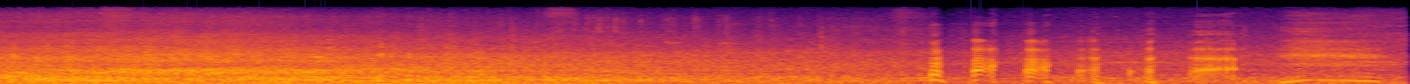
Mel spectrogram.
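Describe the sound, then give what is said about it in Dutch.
A vehicle drives past with a broad, rushing roar that slowly fades over about four seconds, leaving a few faint scattered sounds afterwards. “Wacht even totdat ja. die, het voertuig voorbij is.”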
